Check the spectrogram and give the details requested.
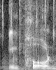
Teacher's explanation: If it is a verb, import, the accent falls on the second syllable.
